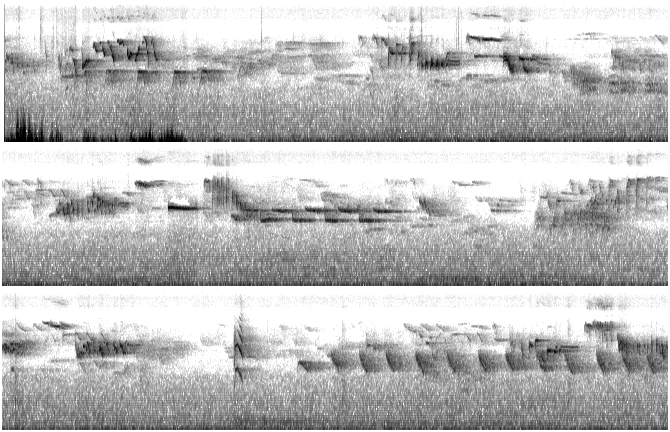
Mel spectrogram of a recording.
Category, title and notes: Soundscapes > Nature
Spring Birdsong & Wind
I'm not sure exactly what birds are calling here, but on the day I saw a lot of blue tits, robins, and blackbirds (UK)
birds, birdsong, blackbird, forest, nature, robin, spring, summer, wind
